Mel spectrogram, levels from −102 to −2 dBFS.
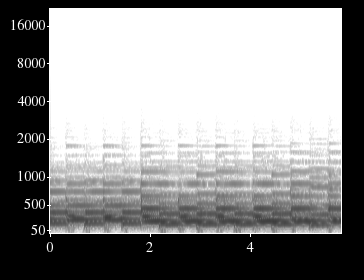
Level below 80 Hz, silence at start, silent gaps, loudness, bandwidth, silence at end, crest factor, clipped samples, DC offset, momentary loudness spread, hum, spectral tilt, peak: -66 dBFS; 0 s; none; -33 LUFS; 1.9 kHz; 0 s; 12 dB; under 0.1%; under 0.1%; 4 LU; none; -12.5 dB/octave; -20 dBFS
